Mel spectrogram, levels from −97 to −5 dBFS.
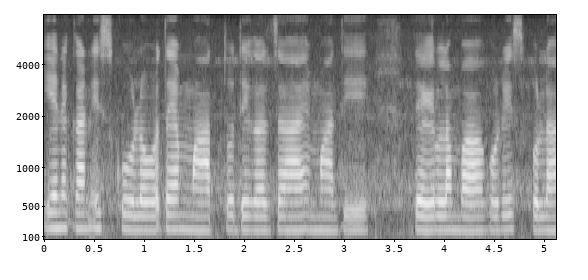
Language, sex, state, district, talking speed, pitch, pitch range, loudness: Chakma, female, Tripura, Dhalai, 140 wpm, 185 Hz, 180-195 Hz, -17 LUFS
